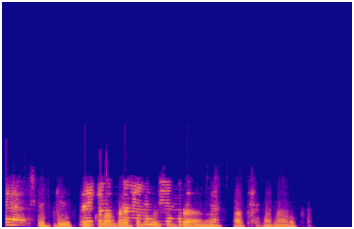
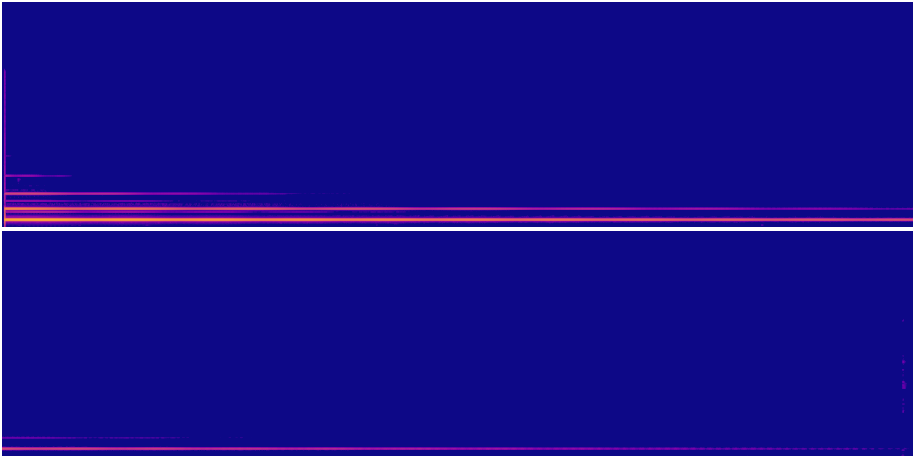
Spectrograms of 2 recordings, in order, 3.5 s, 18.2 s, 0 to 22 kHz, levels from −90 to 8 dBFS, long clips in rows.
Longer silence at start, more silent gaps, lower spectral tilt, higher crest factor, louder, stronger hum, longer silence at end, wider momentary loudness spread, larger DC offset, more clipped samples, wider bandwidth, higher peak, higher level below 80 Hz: about the same, 0.05 s vs 0 s; neither; first, -9.5 dB/octave vs 11.5 dB/octave; about the same, 16 dB vs 16 dB; about the same, -17 LUFS vs -19 LUFS; neither; second, 0.55 s vs 9.05 s; second, 10 LU vs 26 LU; neither; neither; first, 5.2 kHz vs 3.5 kHz; first, 0 dBFS vs -6 dBFS; first, -60 dBFS vs -90 dBFS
